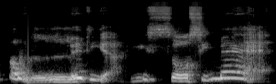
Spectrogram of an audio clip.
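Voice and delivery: high, drawn-out playful scandal; slow, high-pitched ribbing; teasing mock shock. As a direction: draw it out slowly to tease her. Teasing viewer about being on the nest.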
